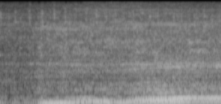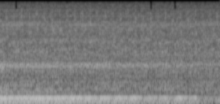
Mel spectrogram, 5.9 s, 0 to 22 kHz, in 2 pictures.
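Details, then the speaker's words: 1974 Jaguar XJ12 Series 2 carbureted V12, sat six years, previously on 7 cylinders; carbs still needing adjustment; deep smooth revs with no stumble, now firing on all 12 cylinders. "Still have to do a lot of things with the carbs, but at least we're firing on all 12 cylinders now."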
